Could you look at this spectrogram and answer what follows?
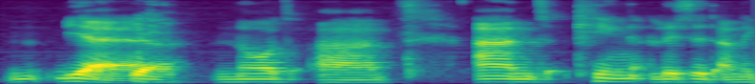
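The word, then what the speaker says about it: Gnod: But one by a band called Goddamn, another by a band called Nod, or it's G-N-O-D, and I think it's pronounced Nod. Like Gnome. Yeah. Nod, and King Lizard and the Gizzard Wizard.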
